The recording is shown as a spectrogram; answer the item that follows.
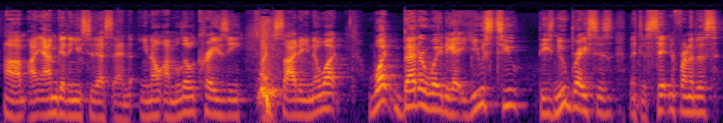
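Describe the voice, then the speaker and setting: Energetic man pitching a tutorial. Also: fast talker, few pauses, very noisy. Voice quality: slight whistle on S sounds from new braces. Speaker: online business teacher. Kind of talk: tutorial to camera.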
